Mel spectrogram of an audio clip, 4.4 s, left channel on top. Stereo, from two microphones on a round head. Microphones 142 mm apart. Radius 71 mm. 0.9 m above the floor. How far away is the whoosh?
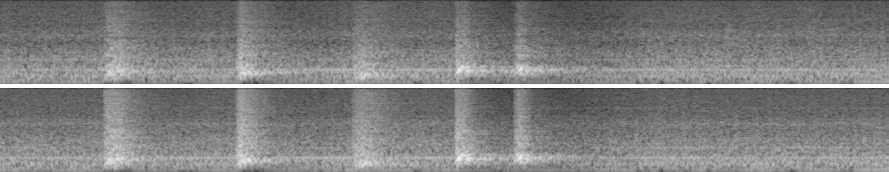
About 0.7 m.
